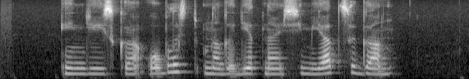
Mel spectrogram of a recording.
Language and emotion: Russian, neutral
